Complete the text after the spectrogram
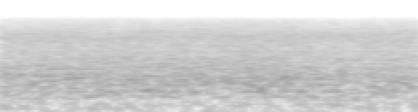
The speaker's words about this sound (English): That's the rain in the background, by the way.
